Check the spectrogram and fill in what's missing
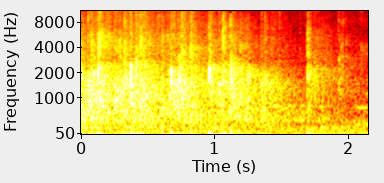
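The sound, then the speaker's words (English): Soft applause from a small crowd for the volunteers, a steady patter of many hands with a few sharper claps breaking through, kept faint throughout. “Can we give a round of applause for our awesome volunteers?”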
